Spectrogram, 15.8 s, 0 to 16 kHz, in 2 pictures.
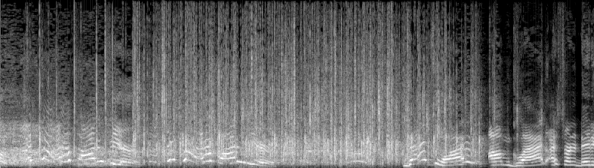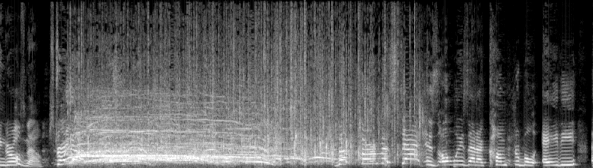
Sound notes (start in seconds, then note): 3.7 applause; 8.7 cheers and applause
